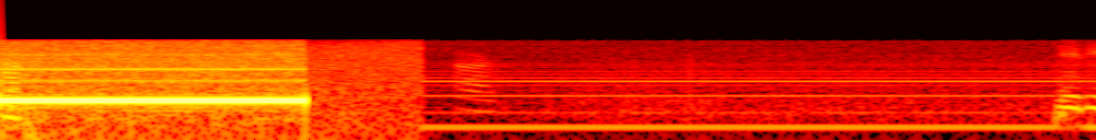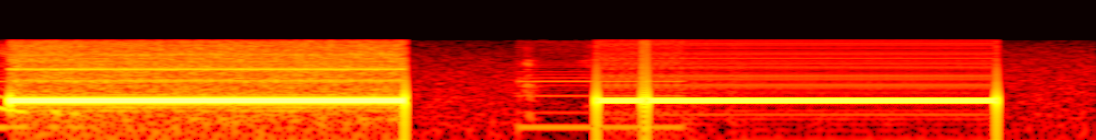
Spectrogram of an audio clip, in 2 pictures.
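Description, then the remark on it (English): A loud, steady electronic phone tone blares in long bursts, cutting in and out three times with quieter humming gaps between, like a dropped call's dial tone. “Hey, it seems to be having some phone issues.”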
